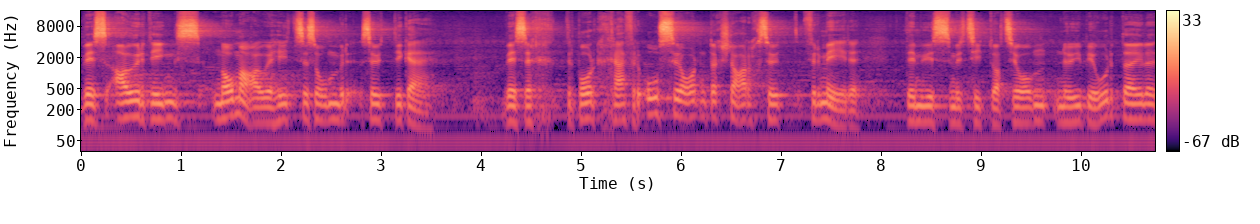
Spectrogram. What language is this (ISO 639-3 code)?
gsw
